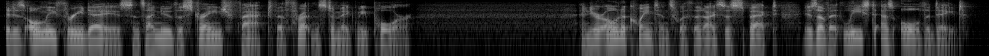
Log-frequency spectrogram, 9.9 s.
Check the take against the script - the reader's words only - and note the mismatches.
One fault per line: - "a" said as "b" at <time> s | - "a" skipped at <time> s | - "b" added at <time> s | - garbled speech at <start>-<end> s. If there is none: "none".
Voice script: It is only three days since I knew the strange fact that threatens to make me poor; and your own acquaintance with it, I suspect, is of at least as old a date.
none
